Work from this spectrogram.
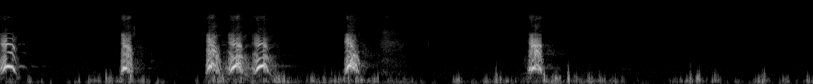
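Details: Puppies with a hedgehog letting out short, high yaps: a single bark, a fast run of three, then two more spaced apart, with soft tapping and shuffling between them.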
